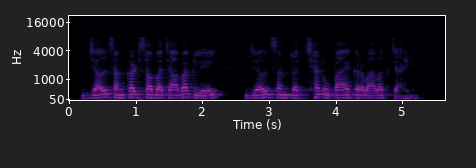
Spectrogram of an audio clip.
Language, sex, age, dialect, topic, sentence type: Maithili, male, 18-24, Southern/Standard, agriculture, statement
